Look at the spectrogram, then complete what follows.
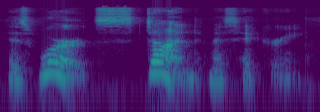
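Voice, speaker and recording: Bright-voiced woman reading a children's story. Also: a little high, animated, slow pace, gravelly, husky. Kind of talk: expressive storybook narration.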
